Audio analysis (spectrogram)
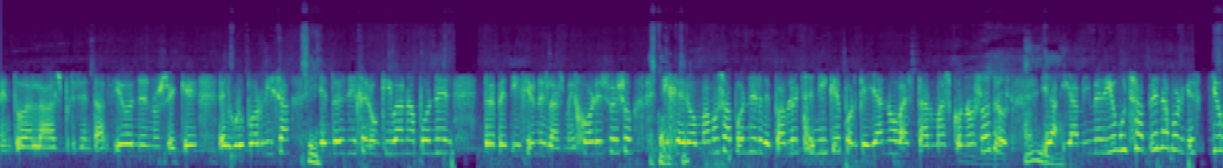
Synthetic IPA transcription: ent̪o̞ðazlaspɾe̞se̞nt̪aθjo̞ne̞zno̞se̞ke̞elɣɾupo̞risaent̪oθe̞zðixe̞ɾo̞ŋkeiβanapo̞ne̞ɾre̞pe̞t̪iθjo̞ne̞zlazme̞χo̞ɾe̞soe̞sod̪ixe̞ɾo̞mbamo̞sapo̞ne̞ɾðe̞paβloet͡ʃe̞nike̞po̞ɾke̞ʝano̞β̞ae̞st̪aɾmasko̞nːo̞so̞t̪ɾo̞siamĩme̞ðjo̞mut͡ʃape̞napo̞ɾkeeskʝo

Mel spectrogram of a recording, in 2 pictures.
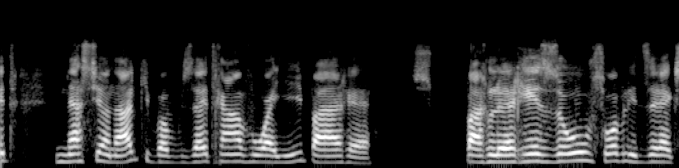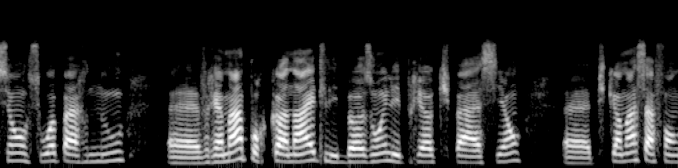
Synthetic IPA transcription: t̪χ | nasjɔnalkʲivavuzɛɪt̪χɑ̃vwajepaʁø | s | paʁləʁezoswaled͡ziʁɛksjɔ̃swapaʁnu | øvʁɛmãpuʁkɔnɛɪt̪χlebəzwɛ̃lepχeɔkʲy̥pasjɔ̃ | øpi̥kʌmɑ̃safɔ̃

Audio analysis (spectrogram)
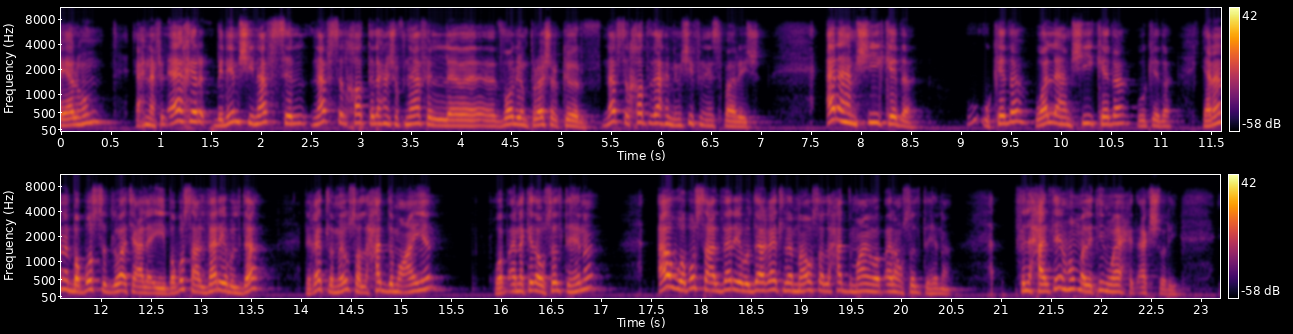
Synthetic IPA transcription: jælhom | ʔeħnæfilʔæːxeɾbenemʃinæfsnæfselxɑːt̪ˤːelːieħnæʃ̬ofnæːhæfilvɑːljumpɾeʃɑɾˤkøːɾvnæfselxɑt̪ˤːd̪æʔeħnæbenemʃiːfilʔenspæjɾeːʃo̥n | ʔænæhæmʃiːked̪æ | weked̪æwælːæhæmʃiːked̪æweked̪æ | jaʕniʔænæbæbosˤːd̪elwæʔt̪iʕalæʔeːbæbosˤːʕalælvæɾjæbld̪æ | leɣæːjet̪læmːæjewsˤɑlːeħad̪ːmoʕajːæn | wʔæbʔæʔænæked̪æwɑsˤelt̪henæ | ʔæwbæbosˤːʕalælvæɾjæbld̪æleɣæːjet̪læmːæɑwsˤɑlːeħad̪ːmoʕajːænwʔæbʔæʔænæwɑsˤelt̪henæ | filħaːlæt̪eːnhomːælːet̪neːnwaːħed̪ʔækt͡ʃwæli

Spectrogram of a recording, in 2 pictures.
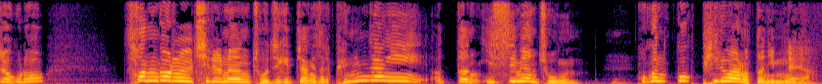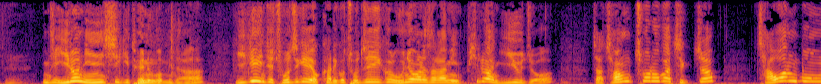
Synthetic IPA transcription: ʌɡɯɾo | sʰʌnɡʌɾɯɭt͡ɕʰiɾɯnɯnt͡ɕod͡ʑiɡip̚t͡ɕ͈aŋe̞s̬ʰʌnɯnkwe̞ŋd͡ʑaŋiʌt͈ʌnis͈ɯmjʌnt͡ɕoun | hoɡɯnk͈ok̚pʰiɾjoɦanʌt͈ʌnimːuḭda̰ | ind͡ʑe̞iɾʌninɕʰiɡidwe̞nɯnɡʌmɲida̰ | iɡe̞ind͡ʑe̞t͡ɕod͡ʑiɡejʌkʰaɾiɡot͡ɕod͡ʑiɡɯɾuɲʌŋɦanɯnsʰaɾamipʰiɾjoɦanijud͡ʑo | t͡ɕat͡ɕʌŋt͡ɕʰoɾoɡat͡ɕik̚t͡ɕ͈ʌp̚ | t͡ɕawʌnbo

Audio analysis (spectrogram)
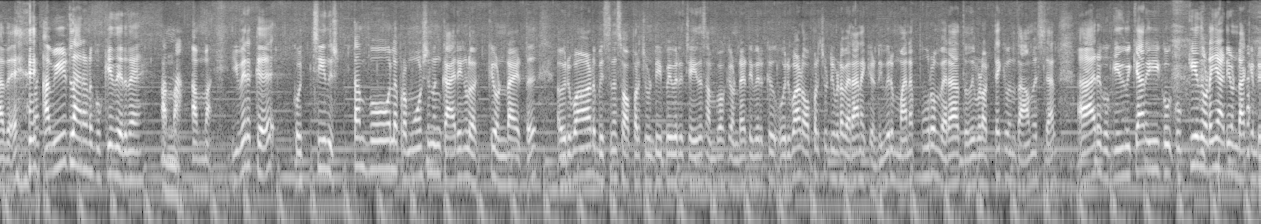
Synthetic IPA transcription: ɐðeaːʋiːʈːilaːɾaːɳɨkukːijɐðɨʋɐɾunːɐ | ɐmːɐ̰ɐmːɐ̰ | iʋɐɾokːɨ | kot͡ɕːiniʂʈɐmpo̞ːlɐprɐmo̞ːʂɐnumkaːɾjɐŋːɐɭokːe̞uɳɖaːjiʈːɨo̞ɾubaːɽɨbisnɐso̞ːpːɐrɐt͡ɕːuːɳʈiipːoːiʋɐɾt͡ɕe̞jt̪ɐsɐmbʱɐʋokːe̞uɳɖaːjiʈːɨiʋɐɾokːɨʔo̞ɾubaːɽɨo̞ːpːɐrɐt͡ɕːuːɳɖiʋiɽe̞ʋɐɾaːnokʲːeɳɖɨiʋɐɾumːɐnɐpːuːrɐmʋɐɾaːt̪ːɐðɨiʋiɽeo̞tːeːkʲːɨʋɐnːɨt̪aːmɐsi̥t͡ɕːaːl | aːɾɨkukːiiðumikʲːaːriːkukːijɐðɨuɽɐɲːɨɐɽijuɳɖaːkːeːɳɖ

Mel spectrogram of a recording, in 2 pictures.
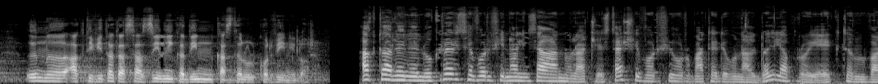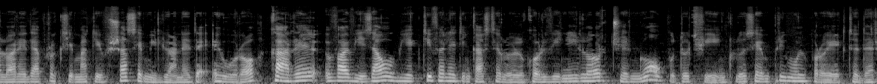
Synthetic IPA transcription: ɨna̰kt̪ivit̪at̪easazilnikəd̪inkast̪e̞lulko̞rvinilʔo̞̰r | akt̪uale̞le̞lukɾərʲse̞vo̞rfinalizaːnulat͡ʃe̞st̪aʃivo̞rfiurmat̪e̞d̪e̞unald̪o̞jleapɾo̞̰je̞kt̪ɨnvaloaɾed̪e̞apɾo̞ksimat̪ivʃase̞milioane̞d̪e̞̰ʔe̞uɾo̞kaɾe̞vavizao̞bje̞k̚t̪ive̞le̞d̪iŋkast̪e̞lulko̞rvinilo̞rt͡ʃe̞nuawput̪ut̪fiːŋkluse̞ɨnpɾimulpɾo̞̰je̞̰kt̪d̪e

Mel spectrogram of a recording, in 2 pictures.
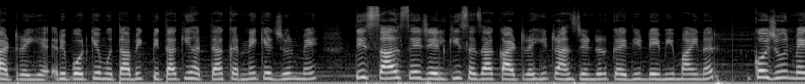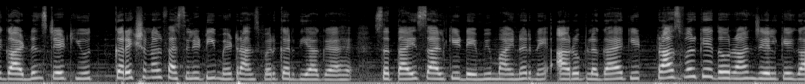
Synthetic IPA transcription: aːʈɾɐɦiɦɛːɾɪpoːɾʈ̚kemʊt̪aːbɪk̚pɪt̪akiɦɐt̪jakɐɾneked͡ʒʊnmẽ | t̪iːsːaːlsed͡ʒeːlkisɐzakaːʈɾɐɦiʈɾãːnsd͡ʒẽːɳɖəɾkɐɪd̪iɖeːmimaːɪnəɾ | kod͡ʒuːnmẽɡaːɾɖənsʈeːʈjʊt̪ʰkɐɾɛːkʃənəlfʰɛːsɪlɪʈimẽʈɾãːnsfəɾkɐɾd̪ijaɡɐjaɦɛː | sɐt̪ːaːiːsːaːlkiɖeːmimaːɪnəɾneʔaːɾoːplɐɡaːjakiʈɾãːnsfəɾked̪ɔːɾaːnd͡ʒeːlkeɡ

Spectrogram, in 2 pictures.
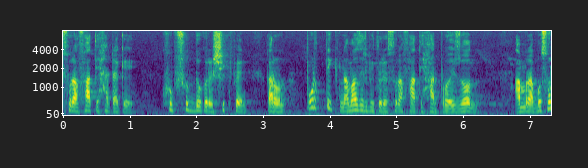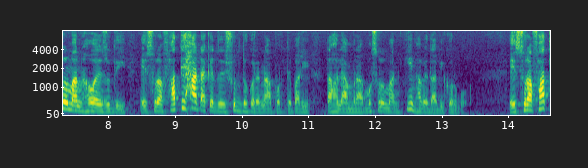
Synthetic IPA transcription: suɾafat̪ihaʈake | kʰubʃud̪ʱːokoɾeʃikʰben | kaɾon | poɾt̪iknamazeɾbʱit̪oɾesuɾafat̪ihaɾpɾojod͡ʑon | a̰mɾamusolmanɦɔed͡ʑod̪i | ejsuɾafat̪ihaʈaked͡ʑod̪iʃud̪ʱːokoɾenapoɾt̪epaɾi | t̪aɦoleamɾamusolmankibʱabed̪abikoɾbo̰ | ejsuɾafat̪i

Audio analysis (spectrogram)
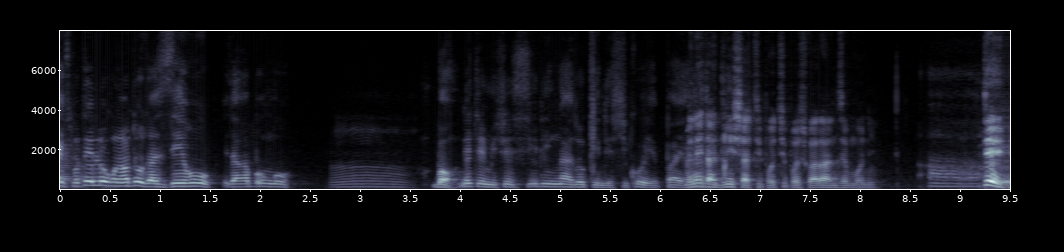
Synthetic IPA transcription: ɛkspɔtelokonaot̬ozazeʁoezakaboŋɡo | bɔ̃netemisjɔ̃esiliŋɡaezokɛndesikoepamɛnetadʁiʃatipotiposi̥koaanzembɔni | ate

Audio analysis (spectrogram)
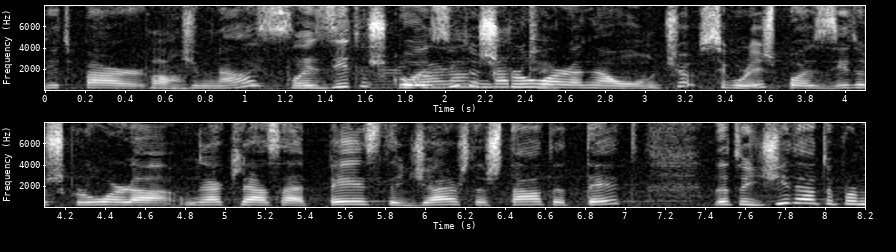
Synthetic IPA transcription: it̪əpaɾpd͡ʑimnazpɔɛzit̪əʃɔɛzit̪əʃkɾuaɾaŋɡaunt͡ʃəsiɡuɾiʃpɔɛzit̪əʃkɾuaɾaŋɡaklasaɛpɛst̪ɛd͡ʑaʃt̪ɛʃt̪at̪ɛt̪ɛt̪ | ðɛt̪əd͡ʑiθaːt̪əpəɾm

